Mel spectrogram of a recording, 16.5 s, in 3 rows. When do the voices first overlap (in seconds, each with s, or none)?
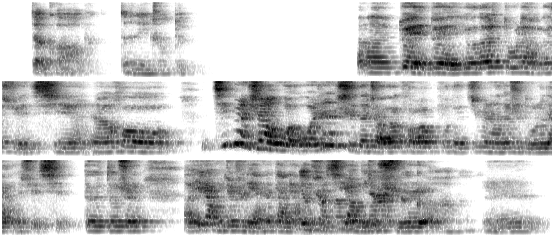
13.9 s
